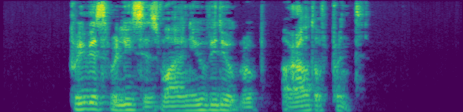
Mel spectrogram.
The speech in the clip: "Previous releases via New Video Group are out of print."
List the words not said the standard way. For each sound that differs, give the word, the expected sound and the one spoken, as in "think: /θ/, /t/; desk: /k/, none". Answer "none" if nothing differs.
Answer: none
